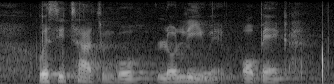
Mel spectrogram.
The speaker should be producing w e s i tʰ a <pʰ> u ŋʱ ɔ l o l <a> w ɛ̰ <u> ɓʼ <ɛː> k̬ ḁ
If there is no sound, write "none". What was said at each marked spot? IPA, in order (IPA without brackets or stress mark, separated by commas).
tʰ, i, ɔ, ɛː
